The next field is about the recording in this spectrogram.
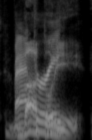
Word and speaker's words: Báthory: Am I saying that right? – Very Americanized, but yes. – Báthory.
